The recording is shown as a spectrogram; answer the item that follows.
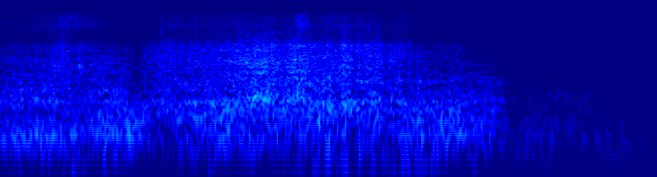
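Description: A rushing, wind-like noise with no pitch, building to its loudest around the middle, dropping about five seconds in and then fading out.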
